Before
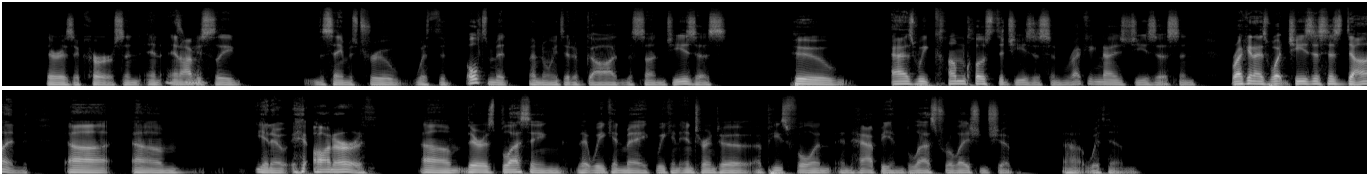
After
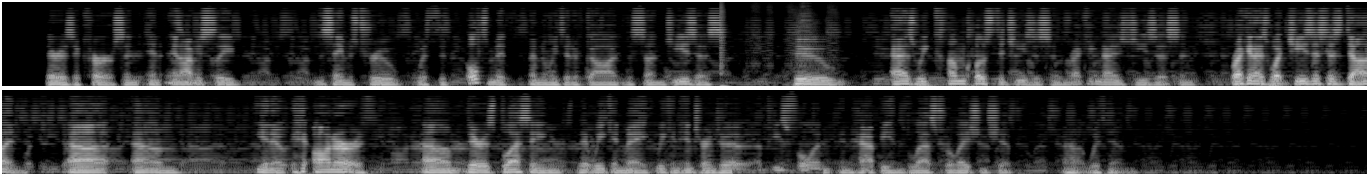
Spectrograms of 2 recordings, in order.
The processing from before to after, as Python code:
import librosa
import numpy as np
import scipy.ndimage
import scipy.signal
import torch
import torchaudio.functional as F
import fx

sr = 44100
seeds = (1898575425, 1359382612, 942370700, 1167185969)

y = fx.freq_snap(x, sr, grid_st=2)
y = fx.cheby1_highpass(y, sr, hz=200.0, order=8, at=(20.95, 21.87))
y = fx.echo_heads(y, sr, ms=390, heads='second and third', feedback_pct=50, wet_db=-23.0)
y = fx.running_max(y, sr, window=3, at=(7.17, 8.4), fade=0.02)
y = y * librosa.db_to_amplitude(5.0)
